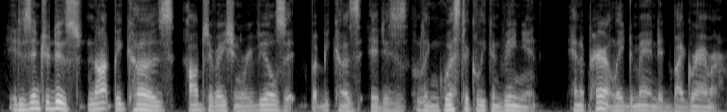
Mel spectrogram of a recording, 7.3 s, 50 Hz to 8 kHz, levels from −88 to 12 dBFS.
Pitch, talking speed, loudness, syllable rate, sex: 120 Hz, 155 wpm, -20 LUFS, 6.5 syllables/s, male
